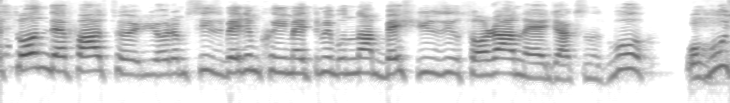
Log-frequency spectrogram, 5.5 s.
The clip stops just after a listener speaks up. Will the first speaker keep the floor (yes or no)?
yes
